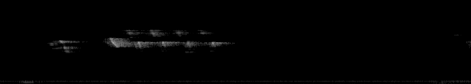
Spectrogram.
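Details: Nightingale singing in a forest; the recording sources name woods north of Cologne, Germany in June 2002 and near Paciano village in Umbria, Italy. A short phrase of clear whistled and warbling notes lasting about a second, then quiet with a steady low hum.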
